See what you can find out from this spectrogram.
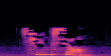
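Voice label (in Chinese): "倾向", Mandarin Chinese; hsk; chinese-flashcards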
